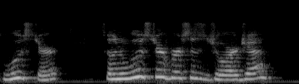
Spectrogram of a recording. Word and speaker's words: Worcester: the missionary refuses so i know it looks like worchester but we pronounce this wooster so in worcester versus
